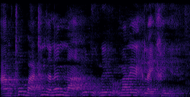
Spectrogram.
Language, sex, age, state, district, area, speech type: Bodo, female, 60+, Assam, Chirang, rural, spontaneous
